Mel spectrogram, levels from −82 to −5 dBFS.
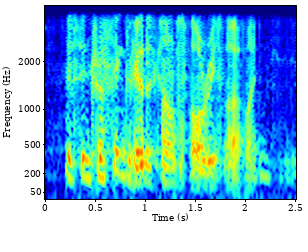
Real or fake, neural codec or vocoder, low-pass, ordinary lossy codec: fake; vocoder, 22.05 kHz, 80 mel bands, Vocos; 3.6 kHz; none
